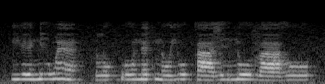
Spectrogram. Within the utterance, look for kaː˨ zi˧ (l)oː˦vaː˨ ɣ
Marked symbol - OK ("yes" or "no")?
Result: no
